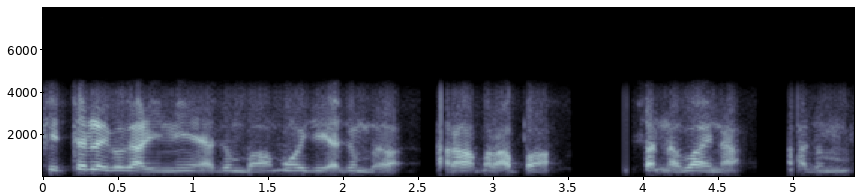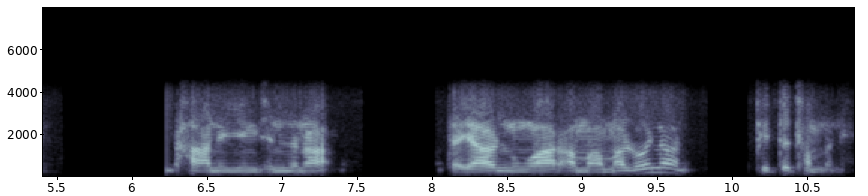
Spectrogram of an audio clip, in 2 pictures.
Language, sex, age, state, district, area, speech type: Manipuri, male, 60+, Manipur, Imphal East, rural, conversation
